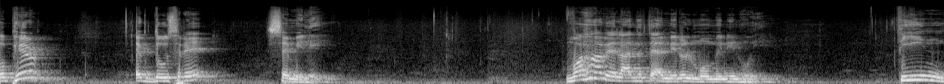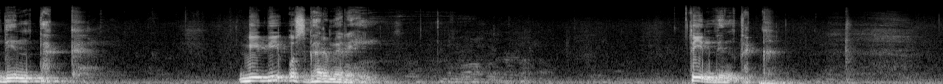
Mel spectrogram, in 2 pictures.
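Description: A man speaks through a microphone in short, emphatic bursts, with pauses between them, in a room that echoes.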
